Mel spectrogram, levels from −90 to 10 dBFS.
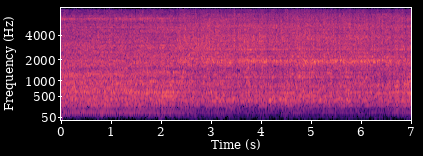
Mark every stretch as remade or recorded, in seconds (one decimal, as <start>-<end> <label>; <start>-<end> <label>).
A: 0.0-1.1 recorded; 1.1-2.6 remade; 2.6-4.8 recorded; 4.8-7.0 remade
